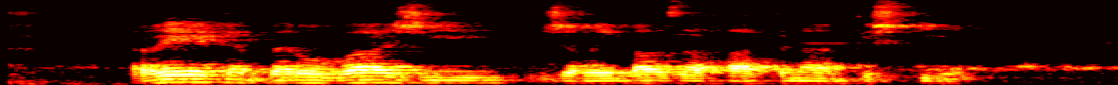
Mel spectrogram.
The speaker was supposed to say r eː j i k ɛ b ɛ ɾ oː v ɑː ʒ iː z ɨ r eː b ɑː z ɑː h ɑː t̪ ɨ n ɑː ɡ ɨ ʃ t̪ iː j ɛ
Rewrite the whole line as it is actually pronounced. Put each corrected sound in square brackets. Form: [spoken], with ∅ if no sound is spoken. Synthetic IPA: r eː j [ɛ] k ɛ b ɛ ɾ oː v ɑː ʒ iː [ʒ] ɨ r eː b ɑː z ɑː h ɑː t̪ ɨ n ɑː ɡ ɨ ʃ t̪ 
